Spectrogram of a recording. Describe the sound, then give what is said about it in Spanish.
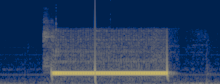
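A single steady telephone ringing tone sounds for just over a second as a call is placed to two mothers-in-law, loud and clean, with no voices around it and quiet line hiss before and after. “Ahí Estamos llamándole a dos suegras que no se hablan.”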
